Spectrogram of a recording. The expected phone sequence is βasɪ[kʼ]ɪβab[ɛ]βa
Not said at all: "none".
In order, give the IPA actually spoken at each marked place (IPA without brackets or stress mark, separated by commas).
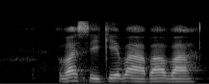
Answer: kʼ, a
